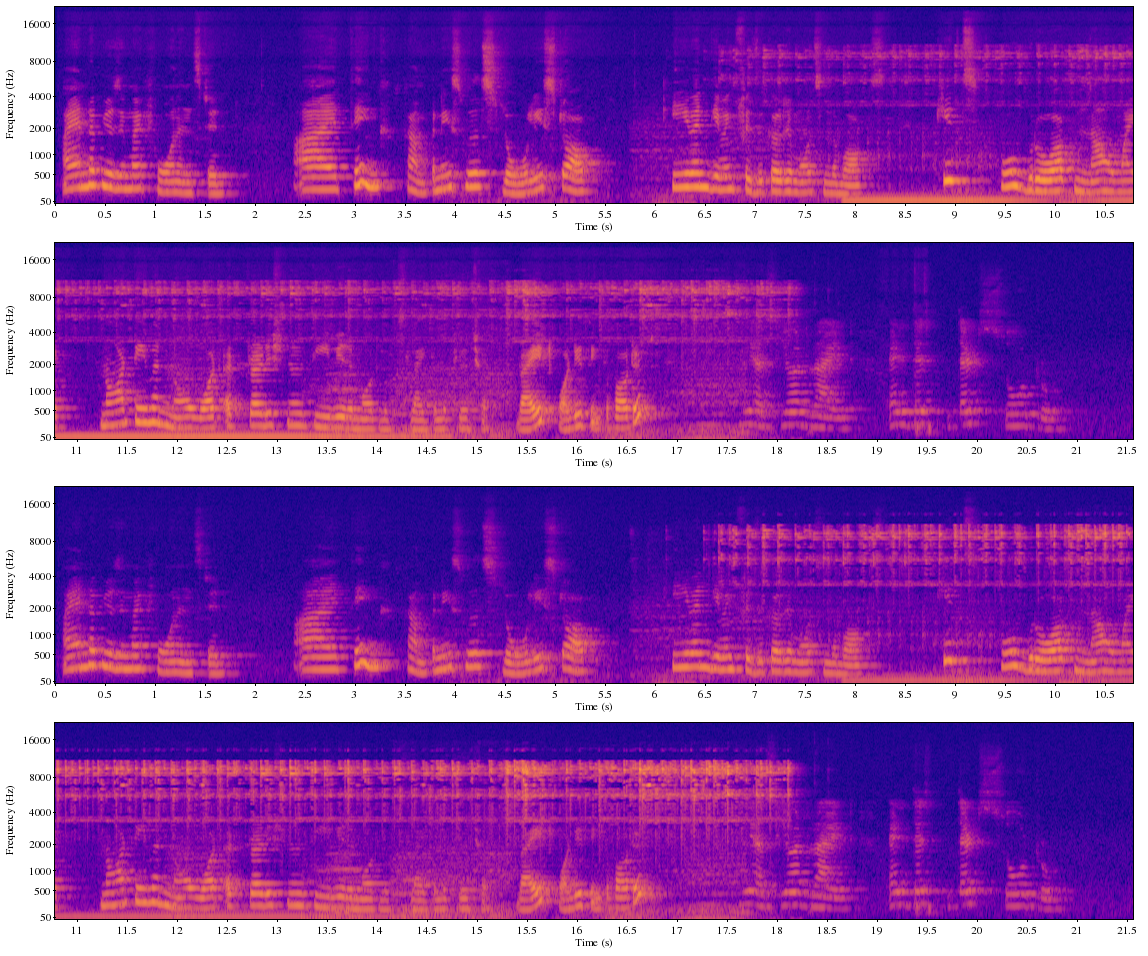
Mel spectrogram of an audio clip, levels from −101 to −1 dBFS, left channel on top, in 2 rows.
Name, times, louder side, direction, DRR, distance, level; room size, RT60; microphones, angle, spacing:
voice 1, 0.1-1.7 2.4-5.5 6.2-8.3 8.8-10.9 11.2-16.8, left 4 dB, 60° left, 0.8 m, -35 dB
sound 1, 3.9-12.7 13.2-18.0, equal, 10° left, 1.0 m, -53 dB
sound 2, 6.5-18.1, right 12 dB, 60° right, 0.9 m, -35 dB
sound 3, 7.9-14.8, left 9 dB, 85° left, 0.4 m, -44 dB
voice 2, 17.6-18.7 19.1-19.5 19.8-20.8, right 1 dB, 10° right, 2.2 m, -47 dB
14.5 x 10.0 x 2.8 m
head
